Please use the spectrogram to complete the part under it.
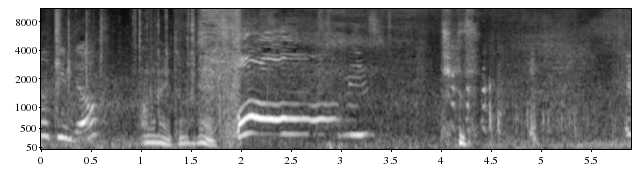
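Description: A lighter flicks and sparks.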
